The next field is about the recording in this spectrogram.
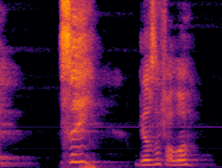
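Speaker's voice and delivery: a hint of a baffled patriarch; lightly voiced unsure Abraão. (Abraão perdido, voz mais aguda e arrastada)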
